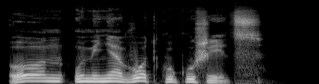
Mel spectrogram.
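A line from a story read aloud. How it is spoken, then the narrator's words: Unusually calm remark. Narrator (Russian): Как-то необычайно спокойно заметил кабачик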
